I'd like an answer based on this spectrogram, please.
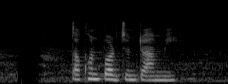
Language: Bangla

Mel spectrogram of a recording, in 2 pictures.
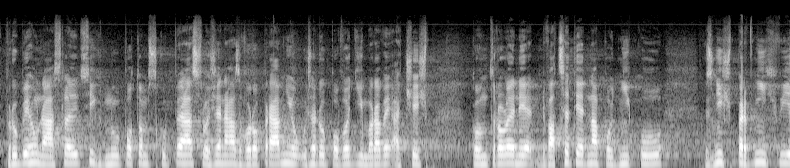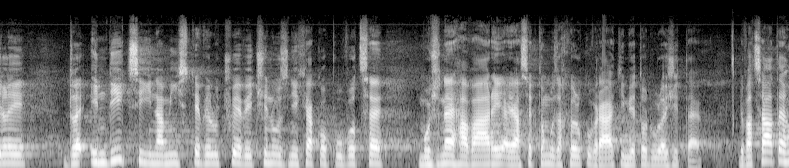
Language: Czech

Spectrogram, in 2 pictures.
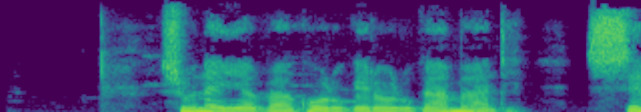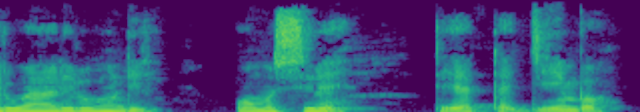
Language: Ganda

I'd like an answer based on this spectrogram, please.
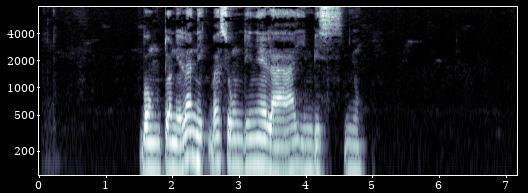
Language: Bankon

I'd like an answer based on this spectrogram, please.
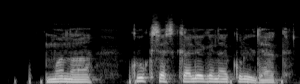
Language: Bashkir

